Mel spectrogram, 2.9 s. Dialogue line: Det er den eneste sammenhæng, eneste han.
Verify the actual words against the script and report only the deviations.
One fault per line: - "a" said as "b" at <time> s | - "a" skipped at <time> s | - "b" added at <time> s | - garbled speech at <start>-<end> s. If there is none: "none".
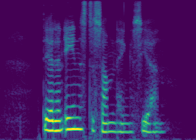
- "eneste" said as "siger" at 2.0 s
